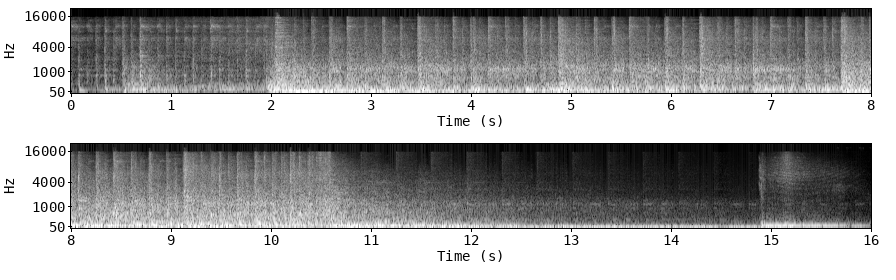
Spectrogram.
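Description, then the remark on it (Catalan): Loud, dense bursts of gunfire and booming blasts fill the track without pause, rattling like heavy combat, then cut off abruptly before a final short roar near the end. “el que m'agrada més és l'explosió, que s'acabi tot.”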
